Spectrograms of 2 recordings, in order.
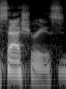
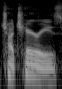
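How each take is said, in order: First: The name begins with an 's' sound. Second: The name begins with a 'ch' sound. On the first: The speaker calls it right. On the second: The speaker calls it wrong.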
